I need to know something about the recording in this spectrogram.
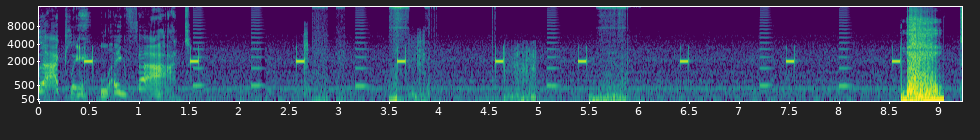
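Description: A countdown timer beeps steadily.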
